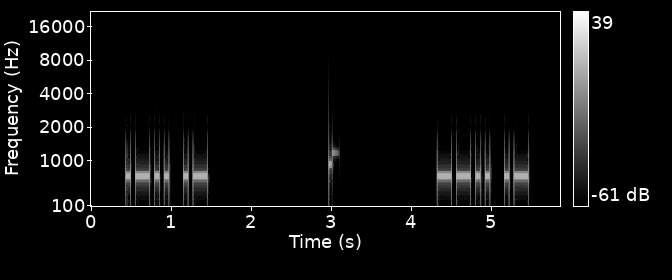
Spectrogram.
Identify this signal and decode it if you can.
Morse code, heard as a keyed tone, about 20 wpm, 700 Hz. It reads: L A Z A
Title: Top Two Letter Combinations in Words 20wpm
